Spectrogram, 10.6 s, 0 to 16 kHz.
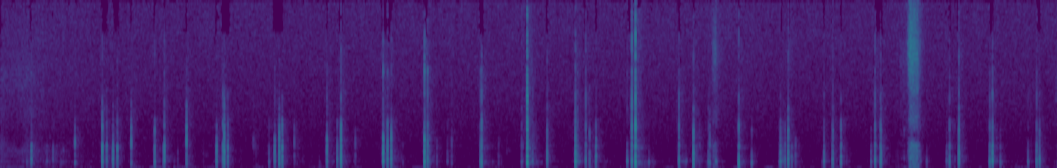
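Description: A closed, small printed cardboard retail box for a Xiaomi Redmi Note 10S smartphone, likely with the phone inside, is held in both hands and scratched and tapped with fingertips and nails. Around three dozen quick, dry taps and clicks with a mid-range papery tone are heard over soft, continuous scratching. Each tap stops almost instantly, leaving no ring.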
